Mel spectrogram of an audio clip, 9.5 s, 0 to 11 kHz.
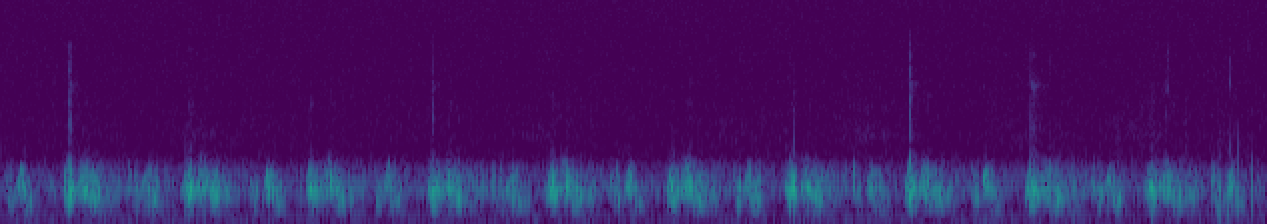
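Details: Handheld fetal Doppler check after delivery: steady rhythmic whooshing pulses at about 67 per minute with faint hiss between beats, a normal adult heartbeat.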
